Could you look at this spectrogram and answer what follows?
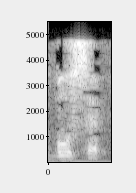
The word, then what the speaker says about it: Busser: El apellido es Busser, así como suena.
